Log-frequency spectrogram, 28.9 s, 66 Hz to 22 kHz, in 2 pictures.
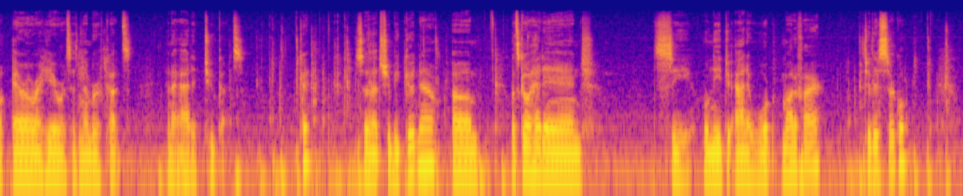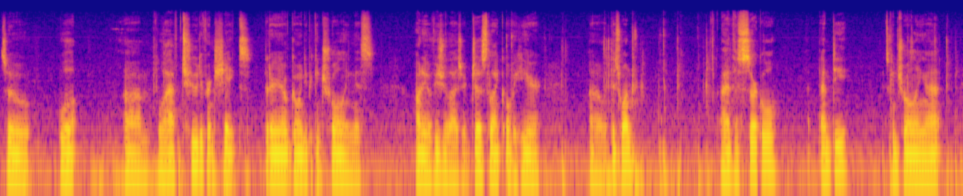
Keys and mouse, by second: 3.4 t, 4.7 Tab, 22.0 click, 22.9-24.3 middle drag, 24.3-24.8 drag, 25.3 g.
